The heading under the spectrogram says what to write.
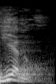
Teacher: the front of the tongue approaches the hard palate the roof of the mouth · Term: palatal sound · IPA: /j/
